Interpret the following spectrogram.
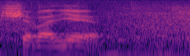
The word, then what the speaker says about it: Chevalier: Center Auditorium grant funds for the, do you pronounce it Chevalier? Chevalier.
